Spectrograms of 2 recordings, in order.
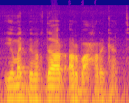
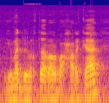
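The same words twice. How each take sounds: The two takes are said the same way.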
